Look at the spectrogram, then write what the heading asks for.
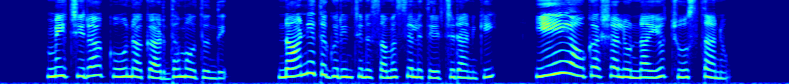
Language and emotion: Telugu, sad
